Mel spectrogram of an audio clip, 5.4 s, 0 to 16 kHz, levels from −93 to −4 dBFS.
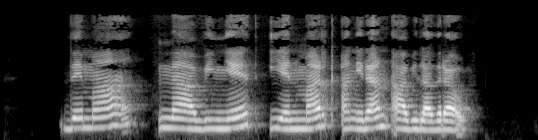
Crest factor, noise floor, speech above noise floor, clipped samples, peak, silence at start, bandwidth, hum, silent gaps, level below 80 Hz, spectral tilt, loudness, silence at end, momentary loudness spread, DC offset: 16 dB; -83 dBFS; 63 dB; under 0.1%; -4 dBFS; 0.65 s; 11.5 kHz; none; none; -66 dBFS; -4.5 dB/octave; -19 LUFS; 0.65 s; 9 LU; under 0.1%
